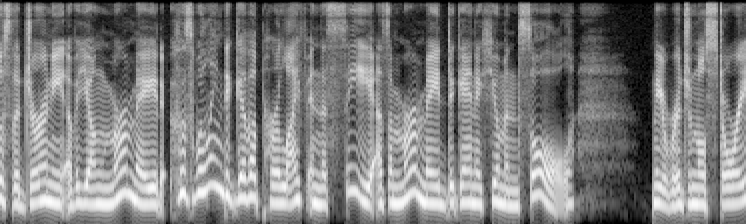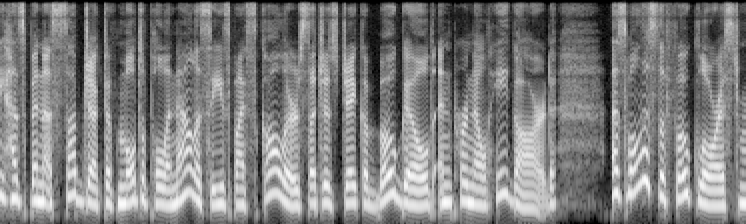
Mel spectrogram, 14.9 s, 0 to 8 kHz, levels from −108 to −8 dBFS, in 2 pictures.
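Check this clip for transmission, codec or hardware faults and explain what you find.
Nothing turns up here: listening through the whole recording, there's no sign of any transmission, codec or hardware trouble to point to.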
